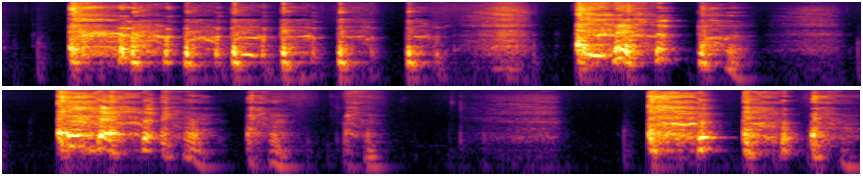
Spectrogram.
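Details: Morning coughing in an adult whose cough is descending into the chest with ongoing throat pain: repeated harsh coughing fits, a deep chest cough with raw throat irritation.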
